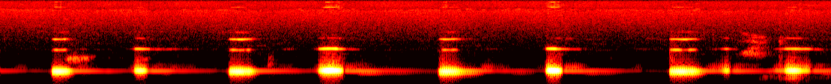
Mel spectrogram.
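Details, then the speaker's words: Minelab GPX metal detector on the bench: a faint steady hum and background murmur with clean mid-pitched tone bursts every second or two; a quiet, stable threshold still responding to targets. "but listen how quiet the detector is it's a little bit of background murmur"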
